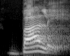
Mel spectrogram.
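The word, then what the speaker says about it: ballet: and used in English if the word ends with a T we normally don't pronounce it for example balet Buffet Gourmet Rapport this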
